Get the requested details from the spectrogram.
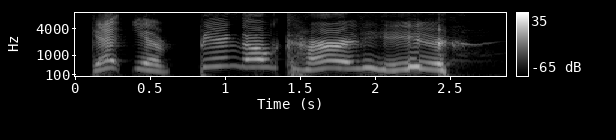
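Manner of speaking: very overdone fake American accent, loud. Retelling an embarrassing moment, in a very fake Americanized accent. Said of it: "very very fake Americanized accent".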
